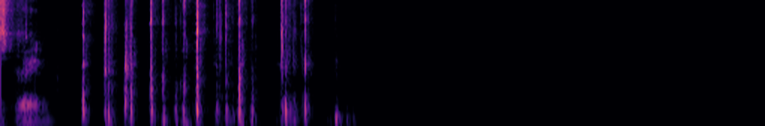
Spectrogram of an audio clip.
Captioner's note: keyboard typing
